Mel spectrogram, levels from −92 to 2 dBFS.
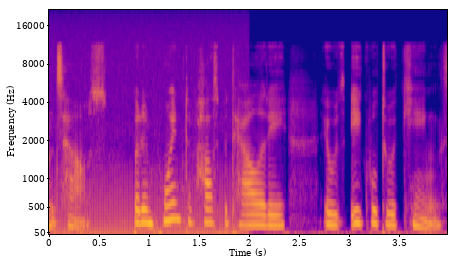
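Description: Right from the start until 2.0 s there's video or display buzz under the speech: a screen or video cable leaking into the audio path, giving a rasping 60 Hz field-rate buzz with hashy grit on top, sitting roughly 15 dB below the speech.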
